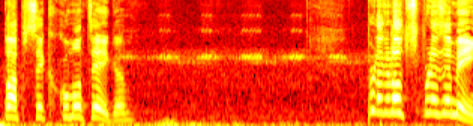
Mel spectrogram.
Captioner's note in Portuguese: som de grilos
